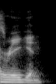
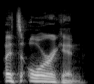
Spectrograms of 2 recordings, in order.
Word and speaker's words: Oregon: I think it's funny just listening to you just butcher the word Oregon like all day. That's Oregon. What's wrong with how I say Oregon? Oregon. It's Oregon.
